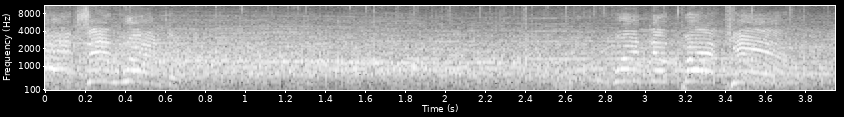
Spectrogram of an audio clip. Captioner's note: crowd cheering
